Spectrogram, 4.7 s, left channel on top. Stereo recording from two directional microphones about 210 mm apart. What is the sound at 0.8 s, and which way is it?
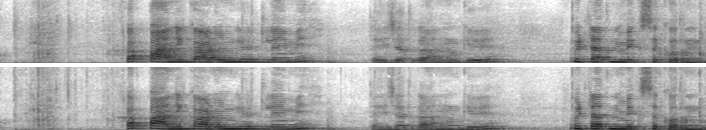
A woman's voice, 40° right (ahead or behind).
